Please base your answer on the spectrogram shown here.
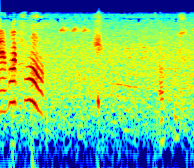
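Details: A male Indian ring-neck (rose-ringed) parakeet, a talking pet that is being taught words, gives two short, nasal, voice-like notes, the second sliding downward, then a quiet room with faint clicks.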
